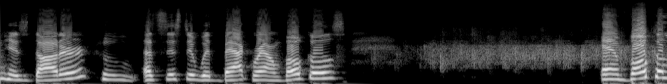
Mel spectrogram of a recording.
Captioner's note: applause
